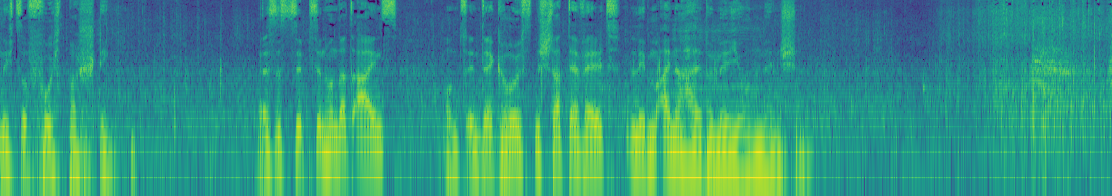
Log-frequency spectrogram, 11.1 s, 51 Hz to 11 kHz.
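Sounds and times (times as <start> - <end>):
speech: 0.0 - 1.5, 2.6 - 8.2
ravens cawing: 10.1 - 11.1.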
